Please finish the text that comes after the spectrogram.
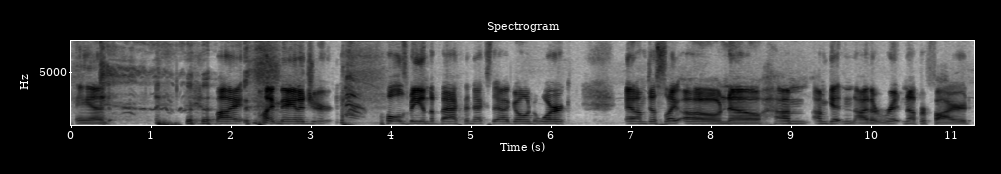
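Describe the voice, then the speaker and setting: A man's voice: a little high, flat delivery, a little slow, bright, forceful tone, slight background noise. A young man telling stories in a casual chat, swearing freely, laughing often and tripping over his words. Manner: profane, loose storytelling with many fillers and restarts. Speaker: podcast co-host.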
